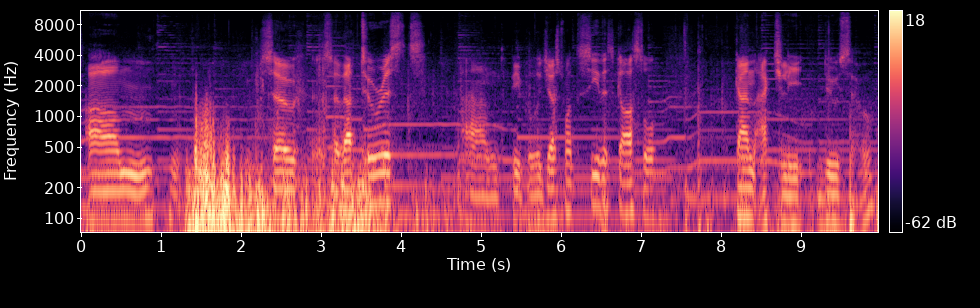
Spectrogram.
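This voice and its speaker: Hoarse, low-voiced man vlogging a hike. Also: music in the background. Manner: unhurried, hesitant, explaining as he walks. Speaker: travel vlogger. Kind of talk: casual travel narration on a hike. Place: outdoors on a hiking trail.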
